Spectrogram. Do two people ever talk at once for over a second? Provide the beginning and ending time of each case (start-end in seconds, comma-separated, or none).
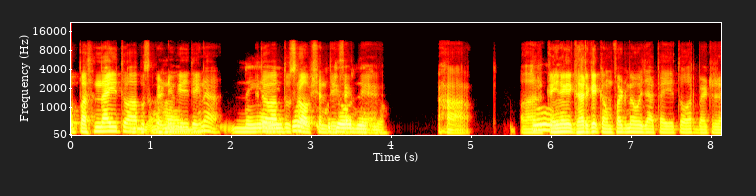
2.2-3.9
